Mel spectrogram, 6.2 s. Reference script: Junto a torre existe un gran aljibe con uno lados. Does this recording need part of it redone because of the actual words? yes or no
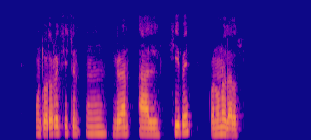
no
